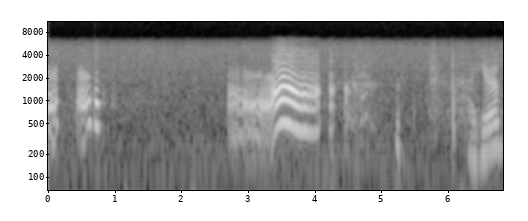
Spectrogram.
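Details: Baby girl fussing, and the caregiver wonders if she is hungry: a short fussy cry with one rising-falling wail between soft whimpers and quiet pauses.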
